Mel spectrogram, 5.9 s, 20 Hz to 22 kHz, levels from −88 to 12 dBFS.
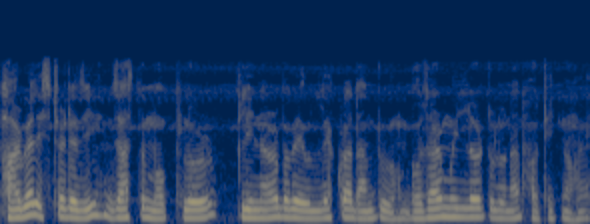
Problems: none marked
